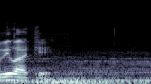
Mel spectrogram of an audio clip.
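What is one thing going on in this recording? A man speaks briefly and casually into a microphone, close by.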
